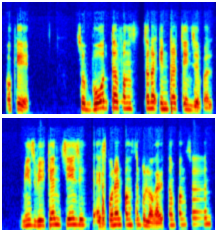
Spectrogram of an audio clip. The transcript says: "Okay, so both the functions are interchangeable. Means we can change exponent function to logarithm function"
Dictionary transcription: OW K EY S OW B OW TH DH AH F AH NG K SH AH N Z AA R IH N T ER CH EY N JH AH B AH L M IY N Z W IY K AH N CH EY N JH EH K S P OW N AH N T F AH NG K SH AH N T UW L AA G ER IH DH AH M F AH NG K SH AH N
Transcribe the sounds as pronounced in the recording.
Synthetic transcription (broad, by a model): OW K EY S OW B OW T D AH F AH NG K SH AH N AA R IH N T ER CH EY N JH AH B AH L M IY N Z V IY K AH N CH EY N JH EH K S P OW N AH N T F AH NG K SH AH N T UW L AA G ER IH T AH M F AH NG K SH AH N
